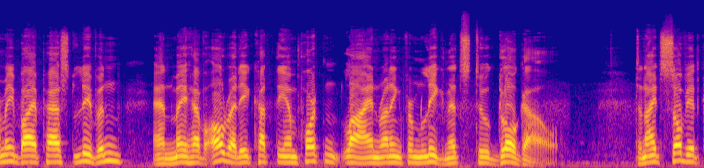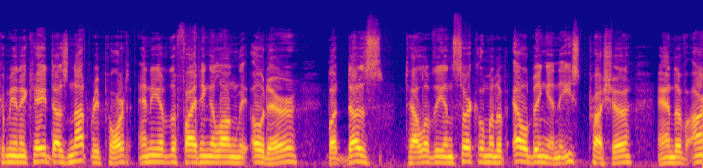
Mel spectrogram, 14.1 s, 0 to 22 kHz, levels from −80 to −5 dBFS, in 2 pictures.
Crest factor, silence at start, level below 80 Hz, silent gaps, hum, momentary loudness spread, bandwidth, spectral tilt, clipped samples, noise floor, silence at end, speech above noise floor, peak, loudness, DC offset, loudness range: 12 dB; 0 s; -48 dBFS; none; none; 7 LU; 12.5 kHz; -5.5 dB/octave; under 0.1%; -42 dBFS; 0 s; 30 dB; 0 dBFS; -13 LUFS; under 0.1%; 2 LU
